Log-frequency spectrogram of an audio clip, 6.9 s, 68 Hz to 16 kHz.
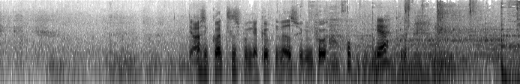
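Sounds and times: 
wind buffeting the microphone on a windy day: 0.0s - 6.8s
speech: 2.5s - 6.3s.

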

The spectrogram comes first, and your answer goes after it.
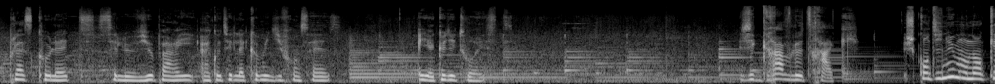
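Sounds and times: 
speech: 0.1s - 3.6s, 4.2s - 5.2s, 7.4s - 9.9s
steady rain falling on an outdoor café terrace: 2.1s - 7.8s.

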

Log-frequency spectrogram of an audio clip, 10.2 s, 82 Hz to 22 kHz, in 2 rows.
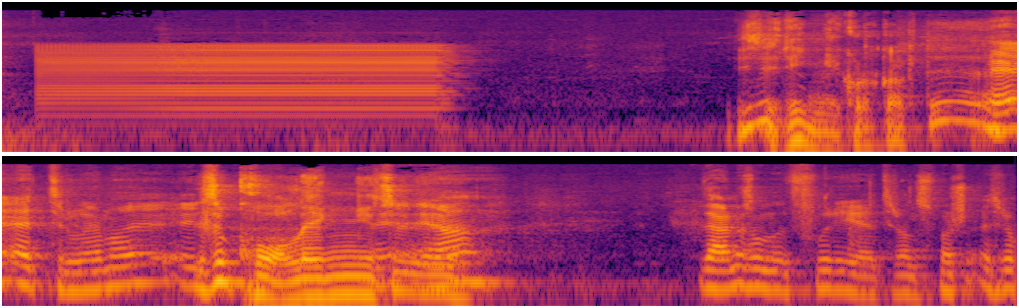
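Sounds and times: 
sonified hum of early-universe sound waves: 0.0s - 2.5s
speech: 3.7s - 7.6s, 8.6s - 10.1s.

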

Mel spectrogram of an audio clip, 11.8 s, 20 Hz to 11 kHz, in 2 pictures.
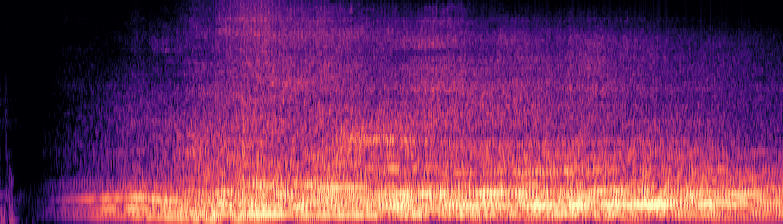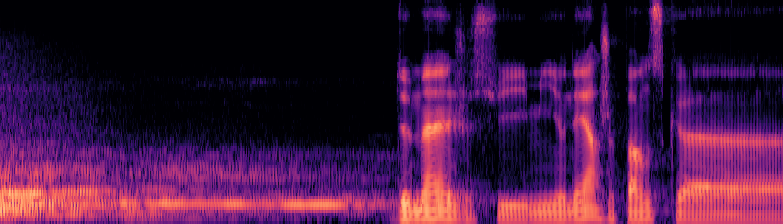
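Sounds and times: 
petrol car engine revving: 0.3s - 9.6s
speech: 8.9s - 11.7s.

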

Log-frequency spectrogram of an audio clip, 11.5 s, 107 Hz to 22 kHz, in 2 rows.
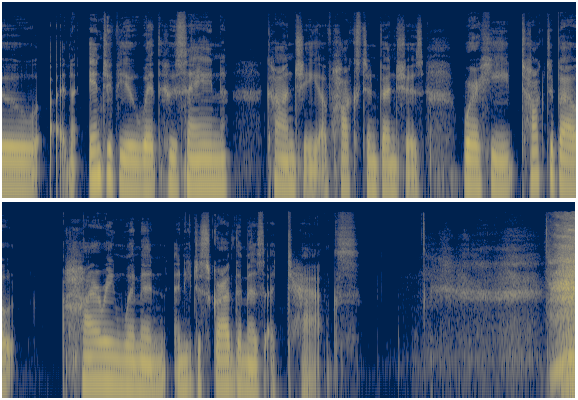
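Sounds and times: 
speech: 0.0s - 9.4s, 11.2s - 11.4s
big breath in: 10.0s - 11.4s.

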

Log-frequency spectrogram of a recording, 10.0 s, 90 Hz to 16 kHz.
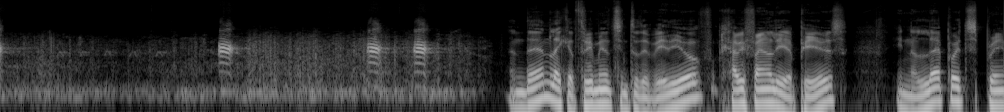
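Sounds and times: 
fish crow giving short nasal calls: 0.0s - 4.9s
steady low rumble of noise: 0.0s - 6.8s
speech: 2.2s - 2.8s, 3.7s - 10.0s.

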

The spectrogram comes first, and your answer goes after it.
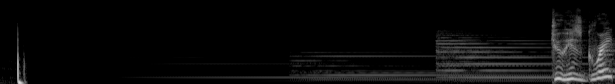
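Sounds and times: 
heavy clock bell striking the hours: 1.3s - 6.1s
speech: 5.5s - 6.1s.

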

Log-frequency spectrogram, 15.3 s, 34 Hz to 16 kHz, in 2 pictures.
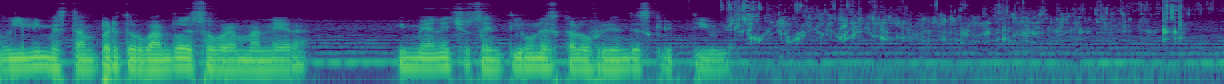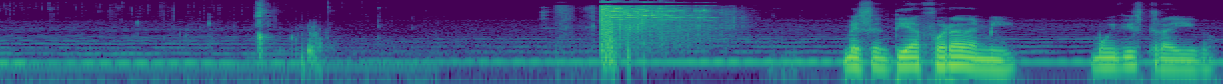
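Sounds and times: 
speech: 0.0s - 5.1s, 12.9s - 15.2s
low steady hum: 4.1s - 13.3s
glass shattering: 11.1s - 12.4s
faint glass clinks: 11.4s - 12.3s.

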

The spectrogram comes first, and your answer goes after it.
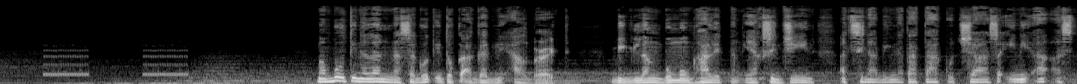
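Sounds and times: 
ringback tones from an outgoing phone call: 0.4s - 1.9s
speech: 3.2s - 10.7s.

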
